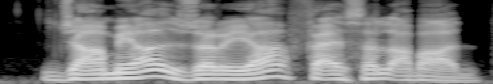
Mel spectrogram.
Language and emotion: Urdu, neutral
